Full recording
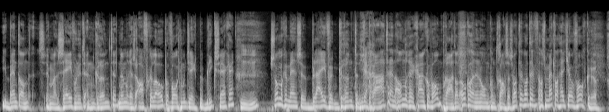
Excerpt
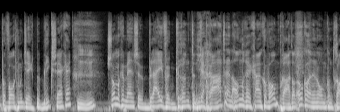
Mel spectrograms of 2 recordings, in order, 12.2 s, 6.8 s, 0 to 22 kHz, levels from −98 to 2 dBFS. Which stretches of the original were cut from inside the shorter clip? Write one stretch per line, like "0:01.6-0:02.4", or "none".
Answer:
none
